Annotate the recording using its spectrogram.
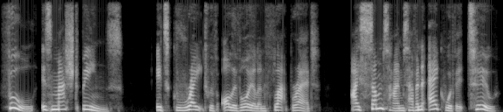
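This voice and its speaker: A woman voicing a cheerful boy in a textbook listening recording, reading slowly and carefully. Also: medium pitch, big pitch swings, dry recording, clean studio sound. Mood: friendly. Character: cheerful boy from abroad describing breakfast. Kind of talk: scripted textbook audio.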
